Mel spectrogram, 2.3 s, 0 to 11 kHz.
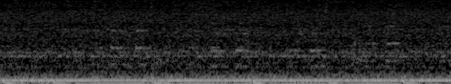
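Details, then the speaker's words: Smooth, steady idle on a 2001 Acura TL with no misfire after cleaning the idle air control valve, which fixed the P0505 check-engine code. "look rpms are back to normal I think there's no misfire no nothing excellent"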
